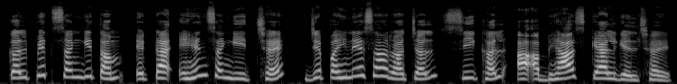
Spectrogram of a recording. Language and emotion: Maithili, neutral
